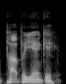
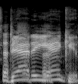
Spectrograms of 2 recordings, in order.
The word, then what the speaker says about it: Daddy Yankee: Yeah, maybe he's been witnessing to the Papa Yankee. Papa Yankee? Why'd you make it creepier? How do you say that? It's Daddy Yankee.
